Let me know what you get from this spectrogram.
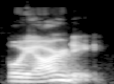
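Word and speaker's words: Boyardee: a little bit like Chef Boyard who we just found out the proper pronunciation of is boardi so if you've ever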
